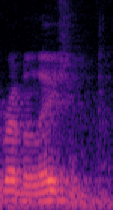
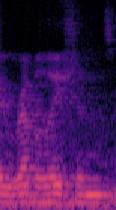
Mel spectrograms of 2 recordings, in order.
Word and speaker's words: Revelation: And again, we've mentioned that the book of Revelation, and that's with an N at the end, okay, Revelation, not an S. You'll hear people mispronounce it and say Revelations. No, it's one revelation that has a tremendous amount of components.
